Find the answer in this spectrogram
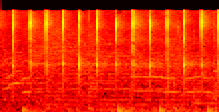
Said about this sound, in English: Finger snaps. Yeah, you got it. Yeah. Yeah, finger snaps. Yeah. Well done. I don't know how many he had in a minute. Lots though. Oh, that's hard to do.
